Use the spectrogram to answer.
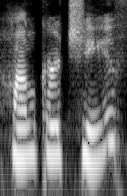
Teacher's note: it's often pronounced with a silent letter D as handkerchief, especially in common speech.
